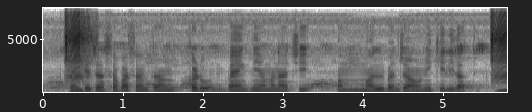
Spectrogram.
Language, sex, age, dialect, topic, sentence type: Marathi, male, 18-24, Standard Marathi, banking, statement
